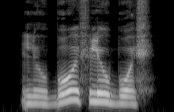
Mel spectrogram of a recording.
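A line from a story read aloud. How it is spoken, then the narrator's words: Grumbled displeased, elf. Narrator (Russian): проворчал недовольно эльф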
